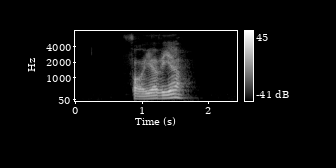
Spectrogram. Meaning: 1. fire brigade 2. fire department
- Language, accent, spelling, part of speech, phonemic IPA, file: German, Austria, Feuerwehr, noun, /ˈfɔɪ̯ɐˌveːɐ̯/, De-at-Feuerwehr.ogg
